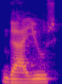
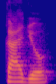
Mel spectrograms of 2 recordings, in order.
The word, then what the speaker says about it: Gaius: El símbolo conservó su antiguo valor solo cuando, como letra inicial representaba los nombres Gaius y Gnaus, que en consecuencia a menudo se escriben y se pronuncian erróneamente Kayo y Kneo.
